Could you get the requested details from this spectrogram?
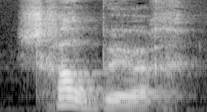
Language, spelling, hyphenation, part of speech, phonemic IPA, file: Dutch, schouwburg, schouw‧burg, noun, /ˈsxɑu̯ˌbʏrx/, Nl-schouwburg.ogg
- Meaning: theatre (UK), theater (US)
